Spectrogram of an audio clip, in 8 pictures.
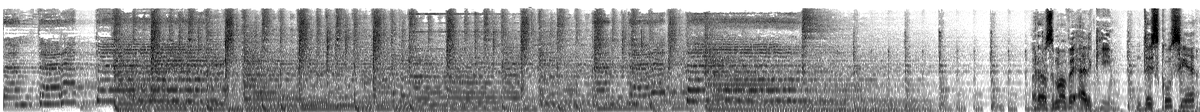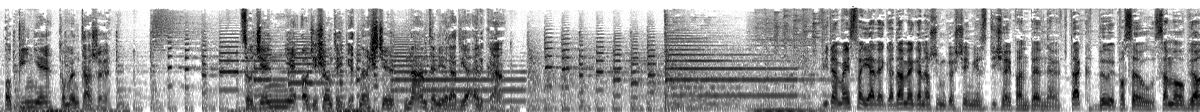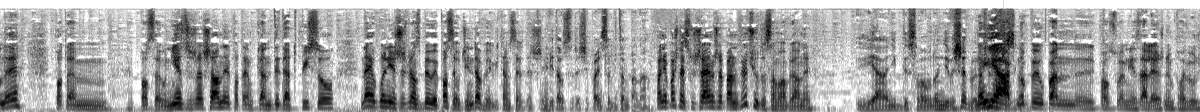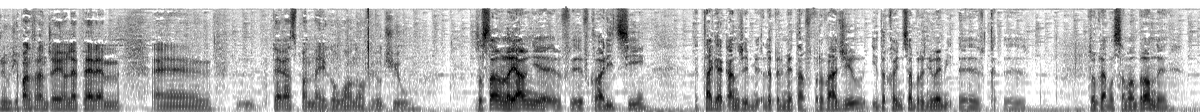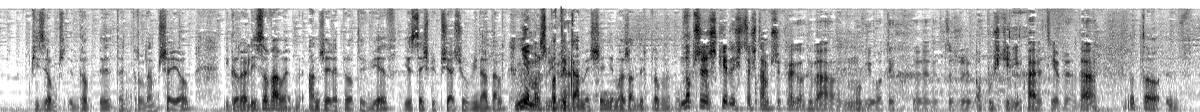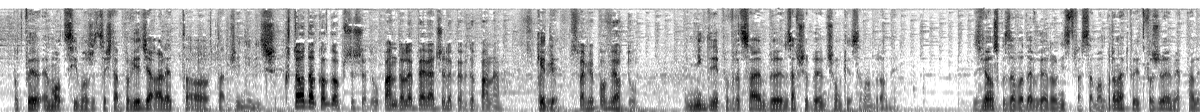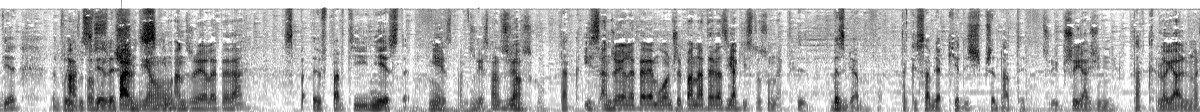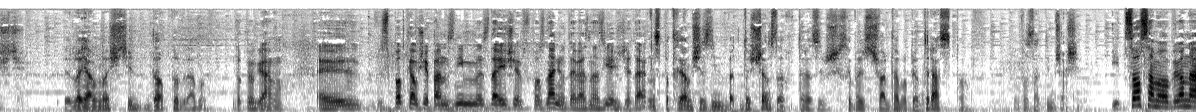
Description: ptak.jpgJest społeczne zapotrzebowanie na Samoobronę - twierdzi były poseł Bernard Ptak, który był dziś gościem Rozmów Elki. Samoobrona szykuje się do wyborów do Parlamentu Europejskiego.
